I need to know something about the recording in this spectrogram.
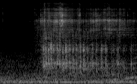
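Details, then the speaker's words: Hand-spun press-fitted fan bearing bracket from a 1992 Mercedes W124 M103 being repaired for random overheating: gritty, clicking metallic rattle instead of a smooth quiet spin, no wiggle; worn bearing that could shed balls and destroy the fan. "hear that shouldn't sound like that should sound like like that not like that doesn't have any wiggle in it but it's a big bearing it's about this long that's press fitted into this thing"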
